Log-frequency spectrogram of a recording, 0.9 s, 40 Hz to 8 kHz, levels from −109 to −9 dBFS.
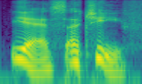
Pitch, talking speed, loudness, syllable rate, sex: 125 Hz, 190 wpm, -18 LUFS, 3.9 syllables/s, male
